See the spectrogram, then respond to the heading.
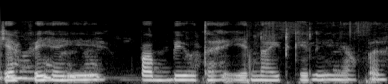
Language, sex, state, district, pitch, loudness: Hindi, female, Himachal Pradesh, Shimla, 200 Hz, -16 LUFS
